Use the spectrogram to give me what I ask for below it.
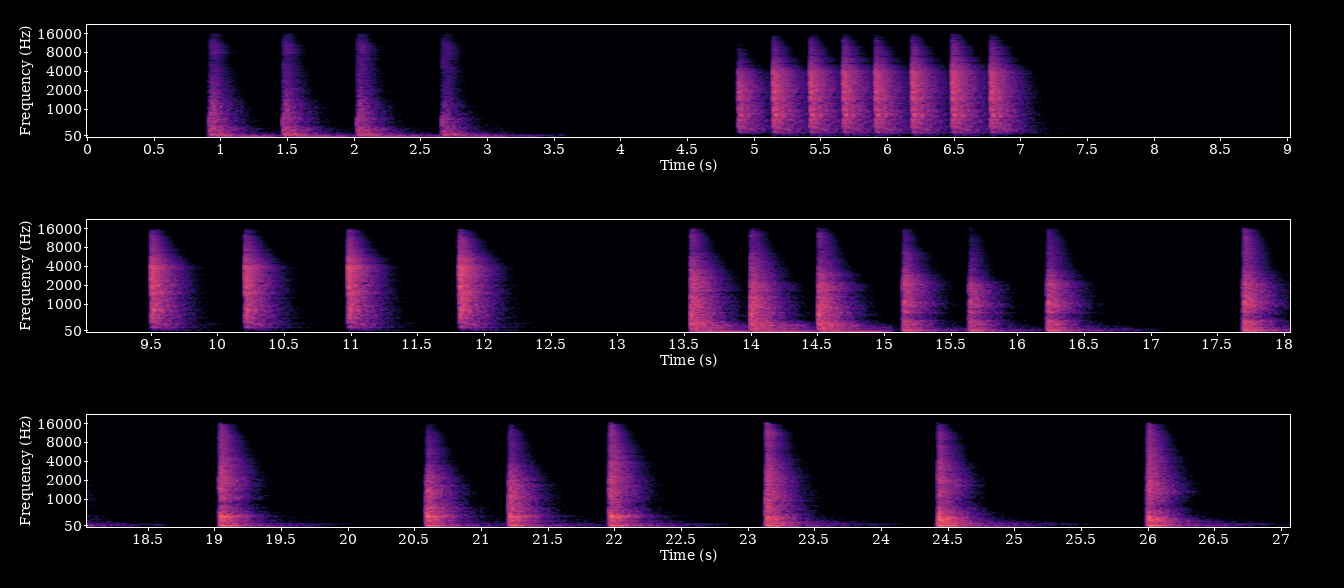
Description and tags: Different soundstyles of hammering, recorded in the livingroom. Some slow, some hard, some fast, and also different surfaces
hammering, home, improvement, job, timber, Working, wood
